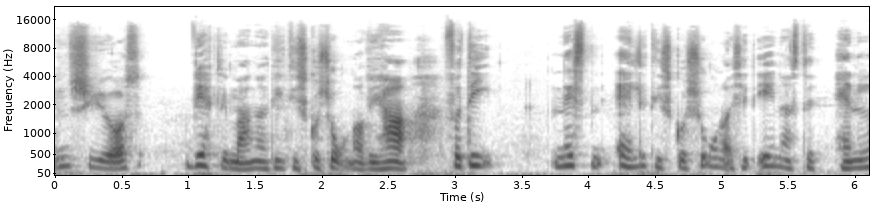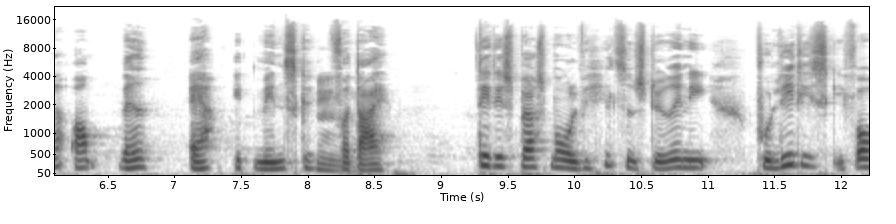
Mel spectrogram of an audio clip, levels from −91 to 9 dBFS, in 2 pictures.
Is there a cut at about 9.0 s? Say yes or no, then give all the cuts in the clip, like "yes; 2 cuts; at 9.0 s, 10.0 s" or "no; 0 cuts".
no; 0 cuts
